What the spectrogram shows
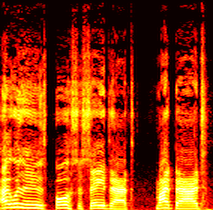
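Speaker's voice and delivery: sheepish put-on pony character voice. First-person narrator reading the story voices Derpy speaking to the narrator: Derpy voice. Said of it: "or as I know her as Duper Hooves. She was somewhat the same boy as me, since that she understood my feelings. Dipper has probably ignored other ponies well, just because her eyes never seem to focus i".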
